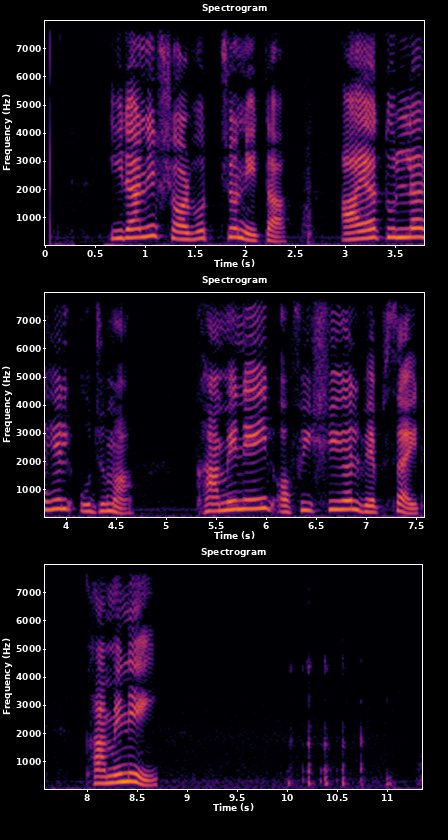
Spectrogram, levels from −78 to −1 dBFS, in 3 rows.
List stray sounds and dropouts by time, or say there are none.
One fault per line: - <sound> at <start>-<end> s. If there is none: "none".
- laugh at 10.0-10.8 s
